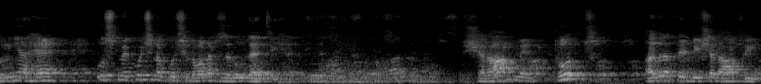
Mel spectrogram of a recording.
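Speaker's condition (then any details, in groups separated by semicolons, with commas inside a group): No condition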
